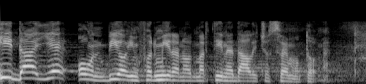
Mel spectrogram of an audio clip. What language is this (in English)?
Croatian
